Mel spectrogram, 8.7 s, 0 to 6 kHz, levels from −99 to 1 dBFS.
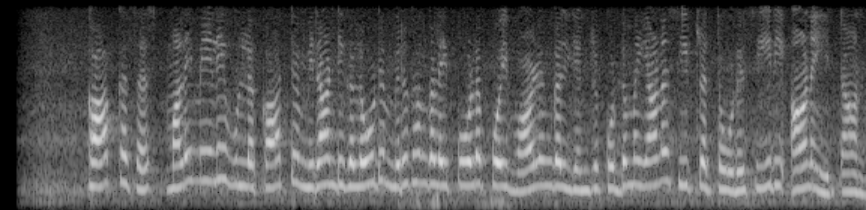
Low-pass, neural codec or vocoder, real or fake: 5.4 kHz; vocoder, 44.1 kHz, 128 mel bands every 512 samples, BigVGAN v2; fake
